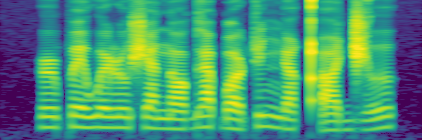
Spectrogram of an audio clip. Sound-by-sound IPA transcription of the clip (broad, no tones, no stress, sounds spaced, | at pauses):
ə˞ p ɛ w ɤ ɭ o ʃ a n ɒ ɡ a ɓ ɒ ʈ i ŋ e qʼ a d͡ʒ ɤ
